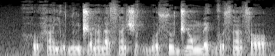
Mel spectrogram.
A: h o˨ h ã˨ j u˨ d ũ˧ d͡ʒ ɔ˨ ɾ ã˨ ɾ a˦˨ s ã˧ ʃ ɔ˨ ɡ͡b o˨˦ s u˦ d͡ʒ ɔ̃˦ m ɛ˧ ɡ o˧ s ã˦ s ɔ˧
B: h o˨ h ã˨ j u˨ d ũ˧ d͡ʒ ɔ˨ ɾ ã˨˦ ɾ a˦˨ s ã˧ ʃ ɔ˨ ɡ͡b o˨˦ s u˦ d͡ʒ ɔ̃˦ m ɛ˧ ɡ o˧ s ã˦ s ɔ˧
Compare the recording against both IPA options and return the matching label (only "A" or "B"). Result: B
